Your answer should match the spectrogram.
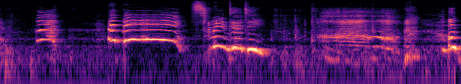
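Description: A woman's voice making long, drawn-out wailing cries with short breathy sounds between them: mock crying, acted for a storybook reading.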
